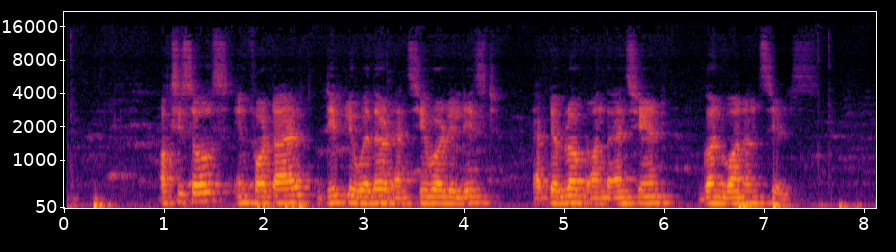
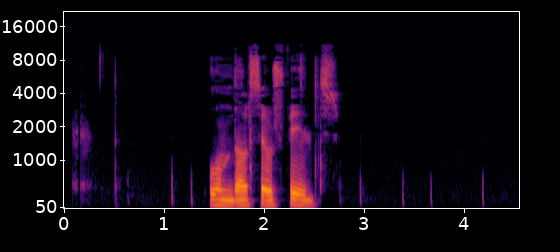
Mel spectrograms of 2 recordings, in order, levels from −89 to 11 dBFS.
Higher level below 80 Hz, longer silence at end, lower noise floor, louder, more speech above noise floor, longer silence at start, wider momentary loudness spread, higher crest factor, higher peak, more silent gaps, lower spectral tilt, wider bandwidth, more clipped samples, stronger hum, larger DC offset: first, -30 dBFS vs -50 dBFS; second, 0.15 s vs 1.85 s; second, -41 dBFS vs -77 dBFS; first, -16 LUFS vs -20 LUFS; second, 26 dB vs 58 dB; second, 0.05 s vs 1.45 s; about the same, 15 LU vs 13 LU; second, 14 dB vs 20 dB; about the same, -2 dBFS vs -4 dBFS; neither; first, -7 dB/octave vs -5.5 dB/octave; first, 13.5 kHz vs 11 kHz; neither; neither; neither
